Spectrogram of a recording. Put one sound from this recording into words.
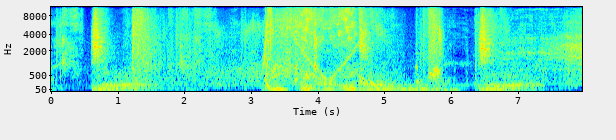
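Wind rushes past as a game character glides through the air.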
